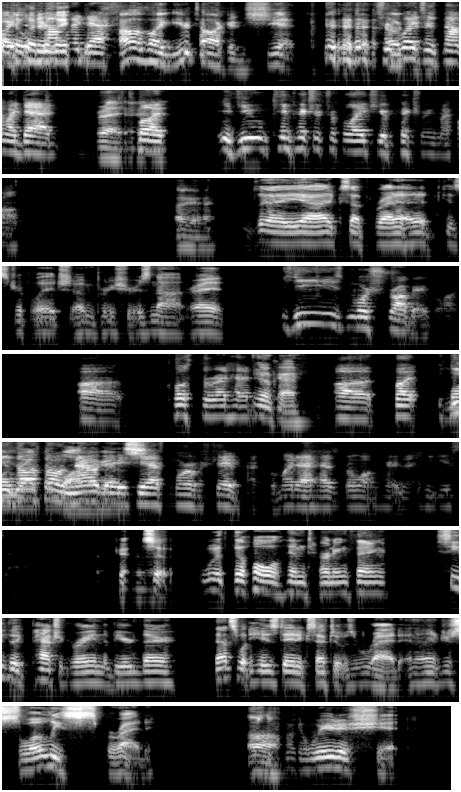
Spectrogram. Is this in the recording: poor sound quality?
yes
